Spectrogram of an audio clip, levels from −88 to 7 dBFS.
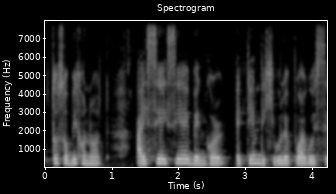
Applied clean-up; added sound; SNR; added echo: none; none; none; none.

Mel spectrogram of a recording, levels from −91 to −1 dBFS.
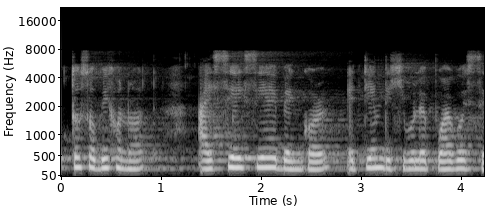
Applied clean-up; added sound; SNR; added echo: none; none; none; reverberation time 1.7 s.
